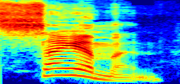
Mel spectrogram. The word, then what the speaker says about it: salmon: it's it's salmon the the L is is silent he goes he goes sometimes yeah and I was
